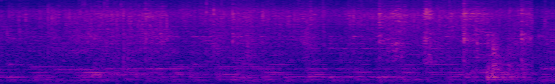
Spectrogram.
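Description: Chopped potatoes and two green chillies fry with garlic in a pan, a quiet continuous sizzle with scraping stirs that grow busier and more clattery toward the end.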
